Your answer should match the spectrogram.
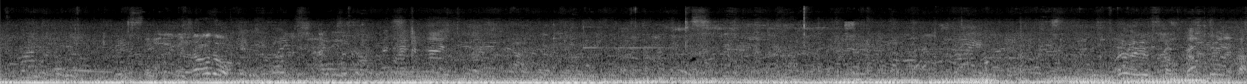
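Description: Chatter of a dense crowd of many people talking at once, over a steady low engine drone.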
